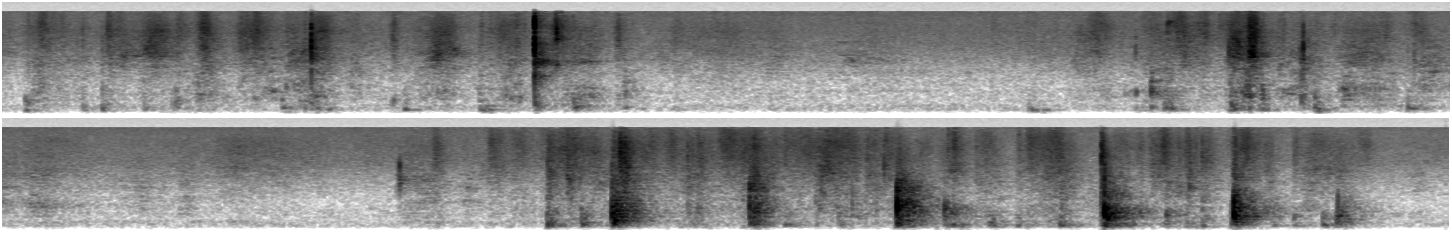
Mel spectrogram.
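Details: American bulldog, a rescue moved from Ireland to Sweden, at play indoors: irregular bursts of snuffling, panting and whimpers, quieter at first, then louder clustered sounds in the final five seconds.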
